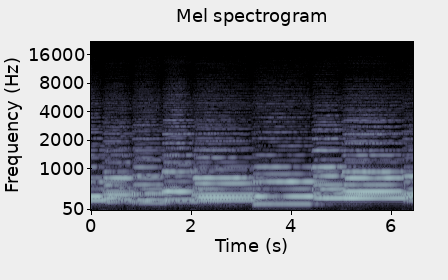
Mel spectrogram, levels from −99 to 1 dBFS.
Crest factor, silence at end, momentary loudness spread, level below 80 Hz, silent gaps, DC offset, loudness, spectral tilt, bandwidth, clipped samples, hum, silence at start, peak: 14 dB; 0 s; 8 LU; -88 dBFS; none; under 0.1%; -33 LUFS; -7.5 dB/octave; 8 kHz; under 0.1%; none; 0 s; -18 dBFS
